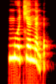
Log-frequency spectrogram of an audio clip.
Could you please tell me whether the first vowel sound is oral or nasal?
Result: oral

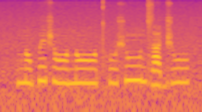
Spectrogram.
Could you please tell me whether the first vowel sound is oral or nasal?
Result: nasal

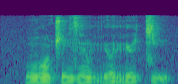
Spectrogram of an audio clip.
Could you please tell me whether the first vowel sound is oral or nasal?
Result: nasal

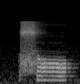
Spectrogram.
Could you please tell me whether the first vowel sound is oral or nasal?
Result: nasal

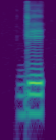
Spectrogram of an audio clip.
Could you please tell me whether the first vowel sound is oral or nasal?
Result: oral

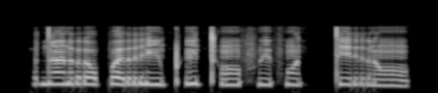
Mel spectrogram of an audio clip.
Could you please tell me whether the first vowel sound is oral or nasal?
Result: nasal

